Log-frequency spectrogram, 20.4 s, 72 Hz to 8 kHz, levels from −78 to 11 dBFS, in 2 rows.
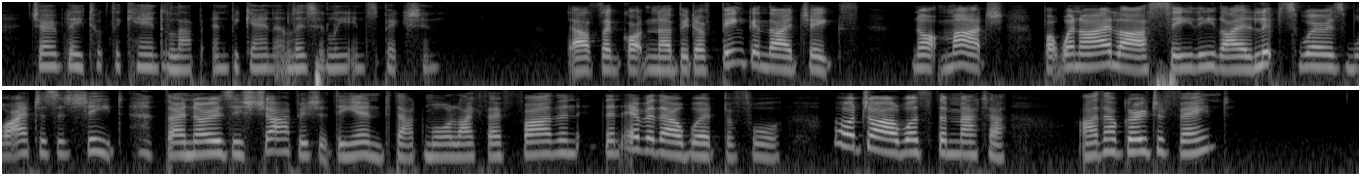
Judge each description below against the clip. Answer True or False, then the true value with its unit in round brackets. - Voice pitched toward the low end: False (210 Hz)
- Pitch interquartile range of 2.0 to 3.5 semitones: True (2.8 semitones)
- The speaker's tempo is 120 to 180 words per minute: False (190 wpm)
